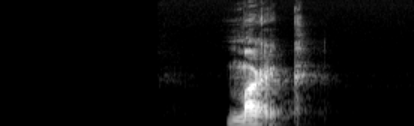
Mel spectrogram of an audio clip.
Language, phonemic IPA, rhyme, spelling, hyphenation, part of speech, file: Dutch, /mɑrk/, -ɑrk, mark, mark, noun, Nl-mark.ogg
- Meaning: a march, a mark (border region)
